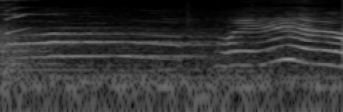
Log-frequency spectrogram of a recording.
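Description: A cat meows in Tales of Berseria, a rising-and-falling call with a second bending meow near the end, clear and close over faint game background.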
